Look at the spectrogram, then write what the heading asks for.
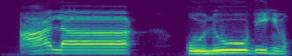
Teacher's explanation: ain we read from the middle of the throat, lam we long due to standing fatha on it.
